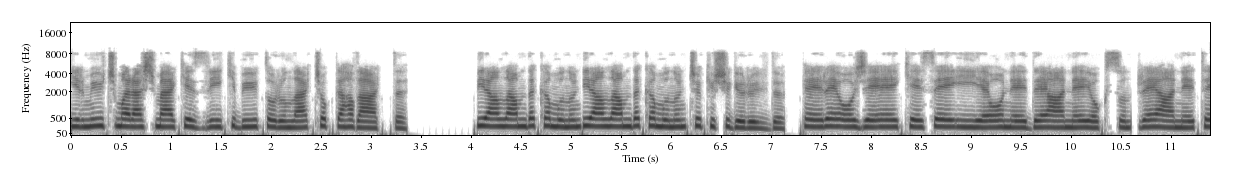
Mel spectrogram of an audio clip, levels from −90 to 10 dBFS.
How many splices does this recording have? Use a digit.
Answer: 4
